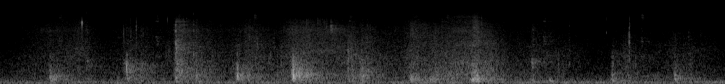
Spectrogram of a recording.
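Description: Quiet footsteps of a woman crossing a room in a house toward a window, a series of soft, evenly spaced impacts in a steady walking rhythm, faint throughout.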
